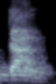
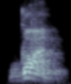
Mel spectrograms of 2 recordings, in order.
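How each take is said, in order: First: The vowel sounds like a short 'a'. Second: The vowel sounds like 'o' in 'dog'. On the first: The speaker calls it wrong. "tidak gan" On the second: The speaker calls it right. "Tapi kalau G, gone"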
